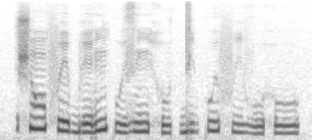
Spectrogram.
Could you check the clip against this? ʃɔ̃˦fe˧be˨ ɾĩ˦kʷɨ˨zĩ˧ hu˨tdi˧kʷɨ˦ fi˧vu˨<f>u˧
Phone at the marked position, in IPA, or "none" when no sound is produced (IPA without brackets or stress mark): h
